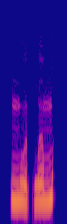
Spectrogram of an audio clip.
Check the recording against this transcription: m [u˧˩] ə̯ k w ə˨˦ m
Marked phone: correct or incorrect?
correct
